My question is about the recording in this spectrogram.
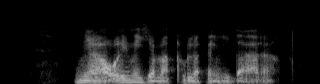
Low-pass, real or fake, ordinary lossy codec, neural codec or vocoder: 7.2 kHz; fake; Opus, 24 kbps; codec, 16 kHz, 2 kbps, FreqCodec, smaller model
